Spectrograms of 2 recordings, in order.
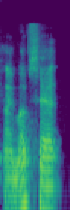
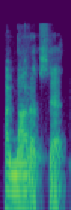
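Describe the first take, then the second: First: "upset" raised and left hanging; demonstrated statement. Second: "not" stressed, falling to the end; calm denial. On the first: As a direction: state "upset" as the first half of a pair. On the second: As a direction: settle downward on "not upset". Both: Shown as a demonstration. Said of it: "Okay, you could say".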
